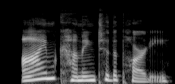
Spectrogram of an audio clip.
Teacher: Notice the pitch drops on party. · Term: falling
